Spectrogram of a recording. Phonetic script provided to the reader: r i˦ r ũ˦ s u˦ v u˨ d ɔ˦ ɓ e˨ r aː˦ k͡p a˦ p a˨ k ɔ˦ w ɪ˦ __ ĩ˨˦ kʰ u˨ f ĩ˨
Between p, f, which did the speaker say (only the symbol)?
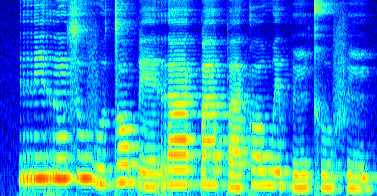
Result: p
